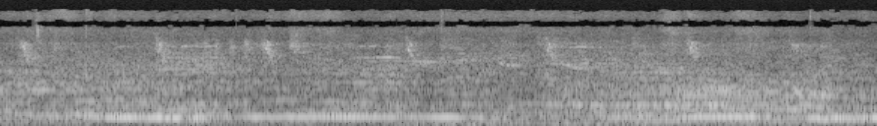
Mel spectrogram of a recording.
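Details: Big cattle taken off a truck, lowing in long, steady, flat moos that run almost continuously, one after another, with a constant noisy background.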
